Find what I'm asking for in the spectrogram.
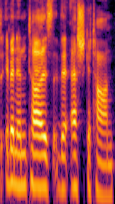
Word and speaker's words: immanentize the eschaton: I mispronounced that. That very long polysyllabic thing was immanentize the eschaton.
